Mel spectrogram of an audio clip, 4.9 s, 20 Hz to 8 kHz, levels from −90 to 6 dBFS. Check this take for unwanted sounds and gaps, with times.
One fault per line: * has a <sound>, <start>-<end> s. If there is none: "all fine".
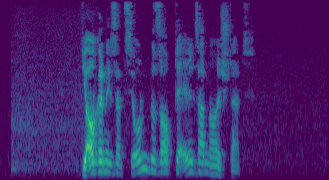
all fine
